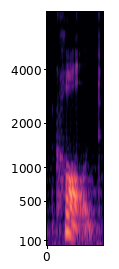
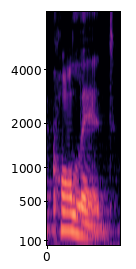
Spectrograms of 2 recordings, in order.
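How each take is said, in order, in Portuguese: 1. A terminação é um som de consoante simples. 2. A terminação é pronunciada como uma sílaba extra. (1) "Sem o e" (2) "Não é called"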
